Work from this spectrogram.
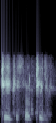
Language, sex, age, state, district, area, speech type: Hindi, male, 30-45, Uttar Pradesh, Mirzapur, rural, conversation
